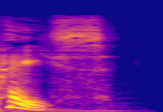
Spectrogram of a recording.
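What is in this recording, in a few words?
"pace", British English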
